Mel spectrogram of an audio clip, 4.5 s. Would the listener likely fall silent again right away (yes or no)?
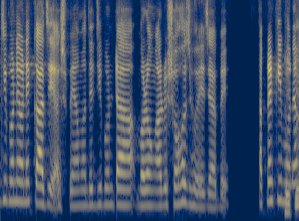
no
